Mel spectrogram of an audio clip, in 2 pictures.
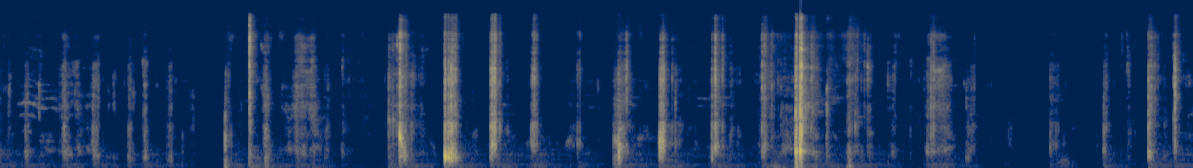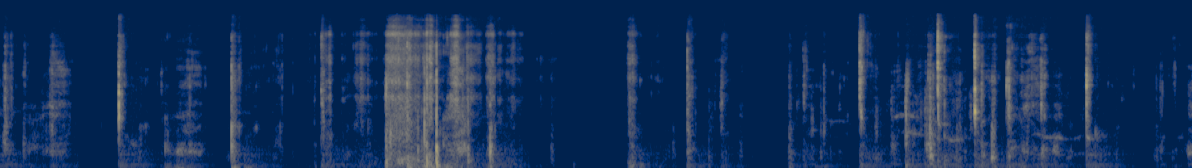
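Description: A person eating rice and chicken curry by hand: wet chewing with many sharp crunches and mouth clicks, thickest from about five to ten seconds in. About twenty seconds in there is a second-long noisier burst.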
